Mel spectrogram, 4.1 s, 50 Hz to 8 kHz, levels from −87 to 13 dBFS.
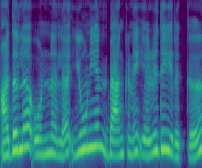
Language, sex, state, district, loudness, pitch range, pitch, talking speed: Tamil, female, Tamil Nadu, Nilgiris, -15 LUFS, 220-285 Hz, 240 Hz, 90 wpm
